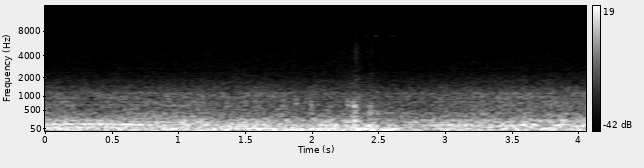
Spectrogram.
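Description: A car passes close by on the highway.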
